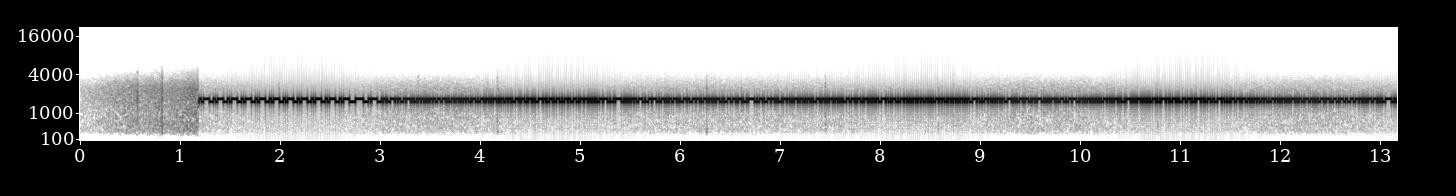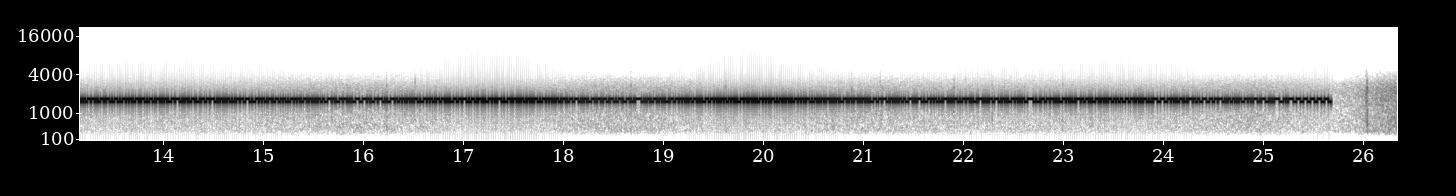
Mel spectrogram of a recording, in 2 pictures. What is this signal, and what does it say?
NAVTEX (SITOR-B), 100 baud, 170 Hz shift, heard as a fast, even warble, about 1600 Hz centre, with static crashes. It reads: 64738 10791 54228 16912 51636 19748 34849 34726 64451 09578 48417 79462 17021 05287 18069 90286 79213 87012 21506 89403 23036 69284 57642 95638 79359 89243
